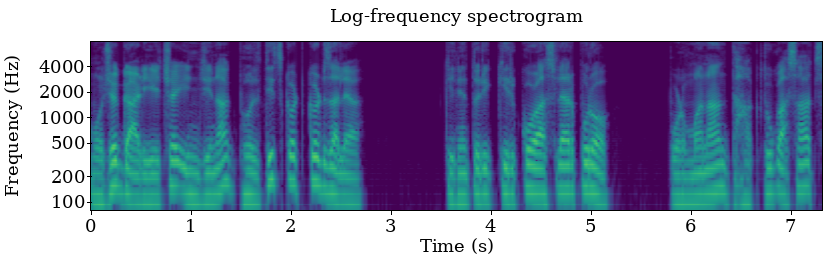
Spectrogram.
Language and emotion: Goan Konkani, fearful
